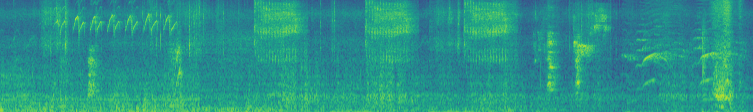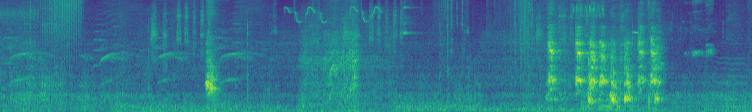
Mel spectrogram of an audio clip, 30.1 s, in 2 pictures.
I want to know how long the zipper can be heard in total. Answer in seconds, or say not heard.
3 s.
